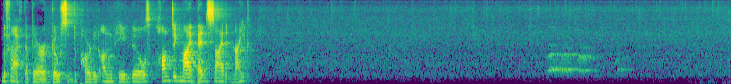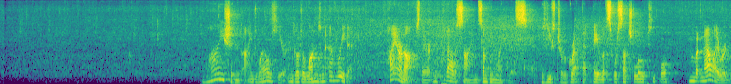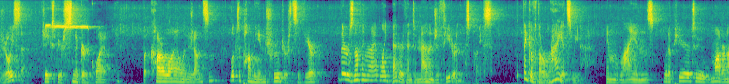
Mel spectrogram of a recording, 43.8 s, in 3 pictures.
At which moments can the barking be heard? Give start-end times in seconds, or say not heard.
10.9-12.4.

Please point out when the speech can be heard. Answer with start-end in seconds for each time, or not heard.
0.0-5.0, 18.6-43.7.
